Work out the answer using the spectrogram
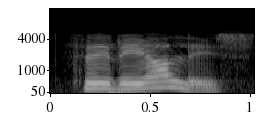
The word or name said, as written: cereales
